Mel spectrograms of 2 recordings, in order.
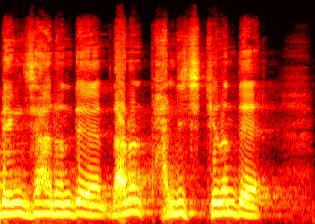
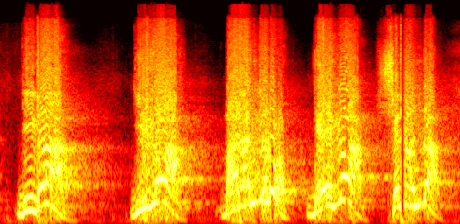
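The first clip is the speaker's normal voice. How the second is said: high, slowed shouted proclamation; shouted warning; 9 semitones higher, slower than usual. Acted. Pastor repeats God's oath to the listeners, shouting.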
